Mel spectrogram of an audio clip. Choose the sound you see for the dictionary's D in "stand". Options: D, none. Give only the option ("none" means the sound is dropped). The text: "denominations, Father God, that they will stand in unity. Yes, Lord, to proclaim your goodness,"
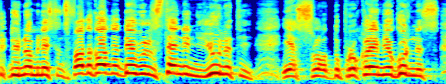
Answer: D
